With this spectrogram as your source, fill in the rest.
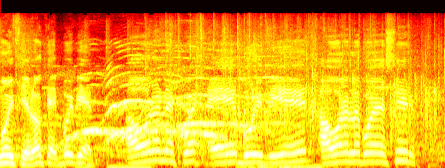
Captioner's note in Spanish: Aplausos; Exclamaciones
